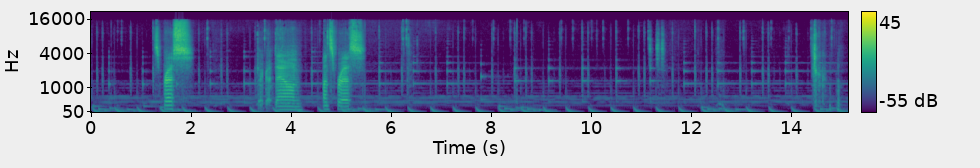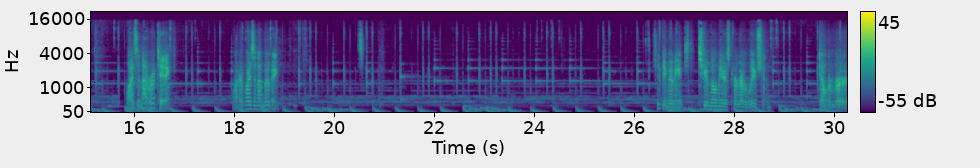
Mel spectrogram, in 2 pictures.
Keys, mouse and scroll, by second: 0.5 right click, 1.2 click, 2.3 click, 3.7 click, 4.5 right click, 5.1 click, 6.2 click, 6.5 middle click, 7.4 click, 8.1 click, 8.6 click, 9.6 click, 10.5 click, 12.5 click, 13.6 click, 14.4 click, 15.6 click, 16.7 click, 18.1-19.3 drag, 19.3 click, 24.0 click, 28.7 click, 29.5-30.2 middle drag.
